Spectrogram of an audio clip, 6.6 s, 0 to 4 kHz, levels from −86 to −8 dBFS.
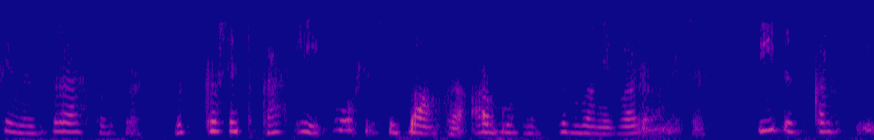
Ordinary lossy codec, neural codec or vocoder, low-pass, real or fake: MP3, 16 kbps; codec, 16 kHz in and 24 kHz out, 0.4 kbps, LongCat-Audio-Codec, fine tuned four codebook decoder; 3.6 kHz; fake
